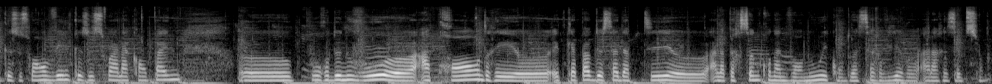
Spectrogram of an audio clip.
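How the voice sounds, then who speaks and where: A woman in her thirties speaks in a mellow, dark-toned voice. She pauses often and hesitates. Faint music plays underneath. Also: medium pitch. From Belgium. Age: 30s. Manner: hesitant, with many fillers. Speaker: hotel receptionist. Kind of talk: promotional testimonial.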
